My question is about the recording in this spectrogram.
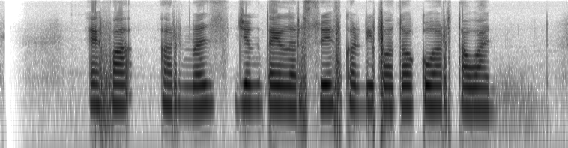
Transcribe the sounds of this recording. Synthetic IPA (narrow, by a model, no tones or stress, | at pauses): ʔɛfa | ʔːrnasd͡ʒɨŋt̪ailərswifkɨrdipɔt̪ɔkuwart̪awan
